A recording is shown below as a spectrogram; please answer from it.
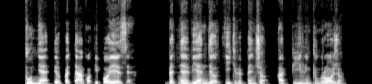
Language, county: Lithuanian, Utena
